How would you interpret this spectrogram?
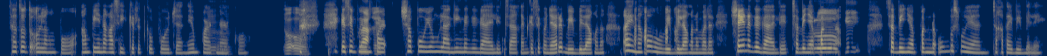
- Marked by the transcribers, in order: chuckle; other background noise; laugh
- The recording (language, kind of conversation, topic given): Filipino, unstructured, Ano ang masasabi mo sa mga taong nag-aaksaya ng pagkain?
